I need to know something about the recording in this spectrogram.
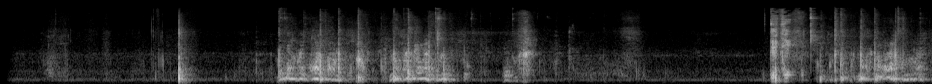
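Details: Louis, a toy poodle, ragging a teddy: bursts of rough, noisy growling in two main spells, the first lasting several seconds and the second starting near the end, over a low steady hum.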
